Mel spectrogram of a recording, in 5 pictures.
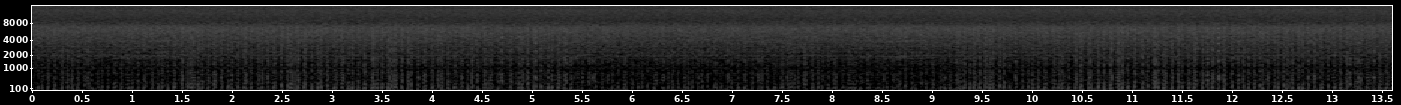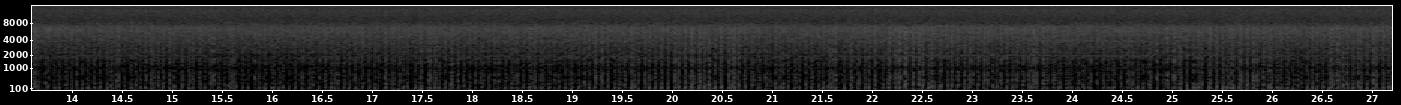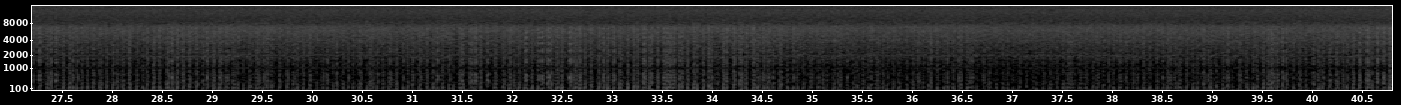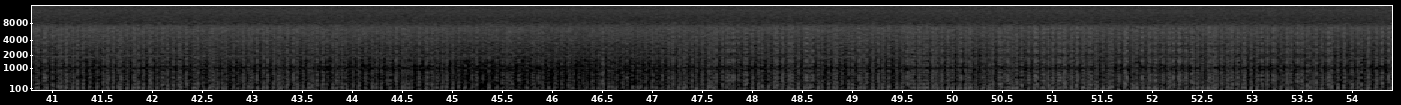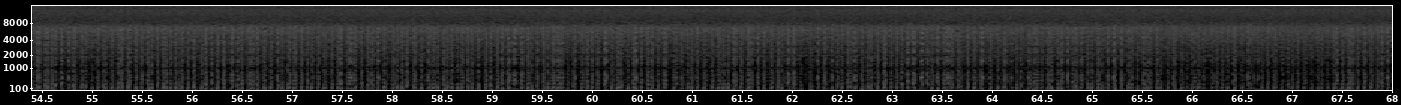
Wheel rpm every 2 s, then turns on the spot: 230, 230, 230, 230, 230, 230, 230, 220, 180, 200, 210, 220, 230, 230, 230, 230, 230, 230, 230, 230, 220, 230, 230, 230, 230, 200, 200, 210, 230, 230, 230, 230, 230, 230.
none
